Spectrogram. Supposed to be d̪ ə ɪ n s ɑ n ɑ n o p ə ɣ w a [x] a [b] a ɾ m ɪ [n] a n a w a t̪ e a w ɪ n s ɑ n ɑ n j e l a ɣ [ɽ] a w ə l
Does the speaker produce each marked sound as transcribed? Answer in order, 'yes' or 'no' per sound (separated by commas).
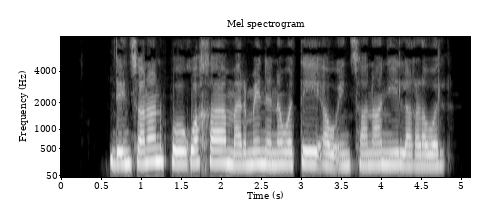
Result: yes, no, yes, yes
